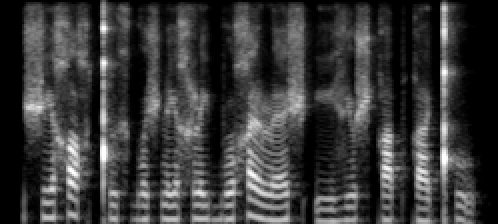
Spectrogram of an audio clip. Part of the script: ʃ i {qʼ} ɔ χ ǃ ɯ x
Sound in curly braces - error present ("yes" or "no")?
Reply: yes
